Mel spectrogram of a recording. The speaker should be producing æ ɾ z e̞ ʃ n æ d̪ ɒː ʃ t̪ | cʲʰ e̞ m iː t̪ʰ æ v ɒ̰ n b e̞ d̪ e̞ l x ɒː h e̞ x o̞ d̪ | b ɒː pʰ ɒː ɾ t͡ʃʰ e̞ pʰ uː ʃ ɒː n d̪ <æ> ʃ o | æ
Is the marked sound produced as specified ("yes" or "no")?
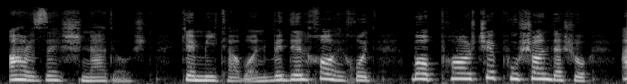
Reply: yes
